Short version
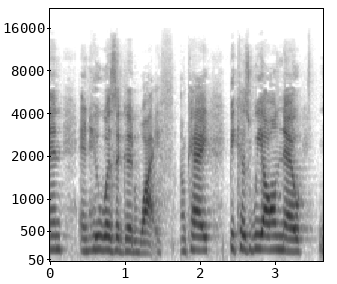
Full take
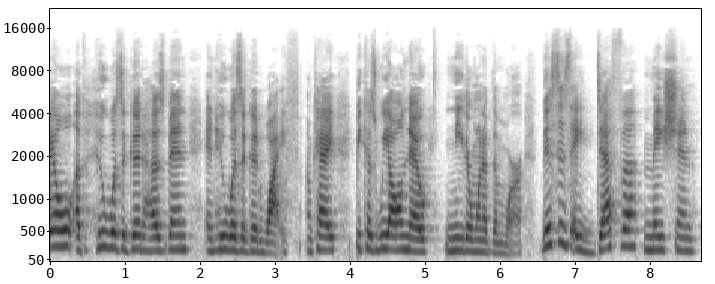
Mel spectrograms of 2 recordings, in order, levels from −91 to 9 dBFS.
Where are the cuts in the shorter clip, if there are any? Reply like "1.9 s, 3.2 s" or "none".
none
